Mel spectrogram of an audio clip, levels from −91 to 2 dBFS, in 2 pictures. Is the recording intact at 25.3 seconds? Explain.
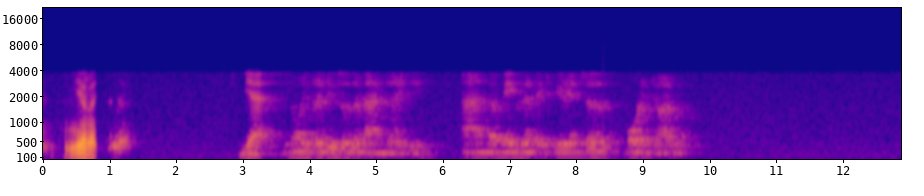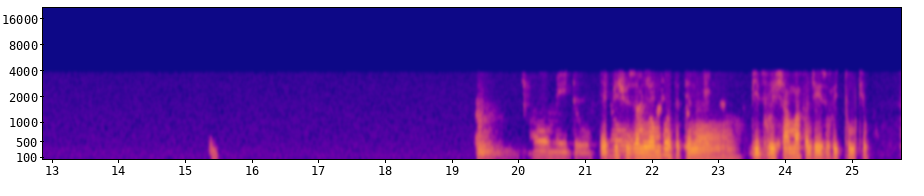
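No. From 25.25 to 25.51 s the speech drops by roughly 30 dB, likely speech suppressed in double talk by the echo canceller. The waveform shrinks and the spectrogram darkens there.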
